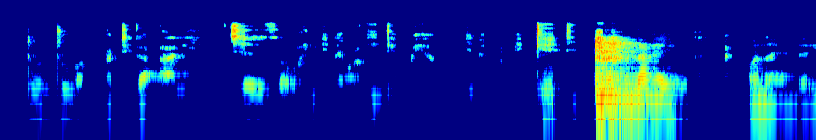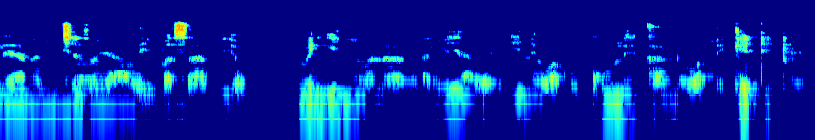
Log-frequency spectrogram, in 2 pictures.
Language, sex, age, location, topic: Swahili, male, 25-35, Wajir, education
